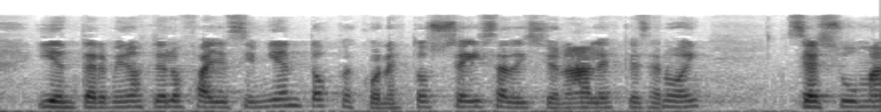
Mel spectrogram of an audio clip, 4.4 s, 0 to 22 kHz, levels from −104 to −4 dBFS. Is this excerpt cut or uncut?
cut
